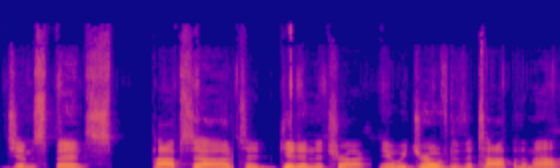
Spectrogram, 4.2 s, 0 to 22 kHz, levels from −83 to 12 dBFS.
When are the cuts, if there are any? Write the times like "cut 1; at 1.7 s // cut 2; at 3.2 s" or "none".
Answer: cut 1; at 1.8 s // cut 2; at 2.8 s

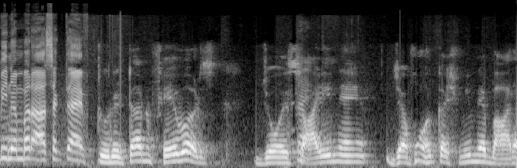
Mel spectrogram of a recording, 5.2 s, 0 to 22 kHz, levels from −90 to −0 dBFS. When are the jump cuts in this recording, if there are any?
cut 1; at 0.9 s

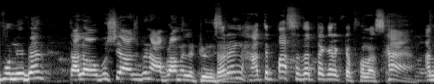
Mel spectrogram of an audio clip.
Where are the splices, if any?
none

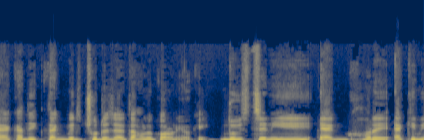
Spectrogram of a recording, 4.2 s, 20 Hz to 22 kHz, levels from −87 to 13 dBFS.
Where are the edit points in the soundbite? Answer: cut 1; at 2.1 s

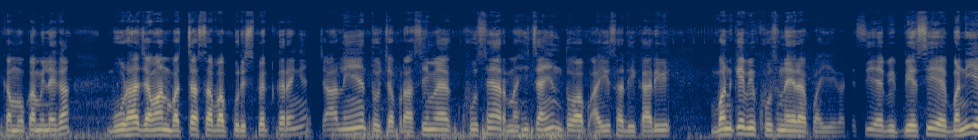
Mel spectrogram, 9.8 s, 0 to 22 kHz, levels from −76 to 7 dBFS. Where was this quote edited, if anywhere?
cut 1; at 3.3 s // cut 2; at 8.6 s

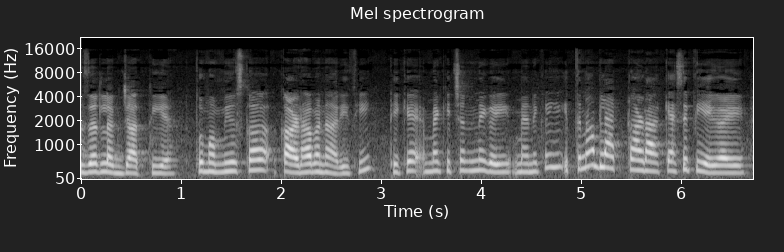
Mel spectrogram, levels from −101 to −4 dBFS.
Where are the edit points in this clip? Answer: cut 1; at 1.0 s

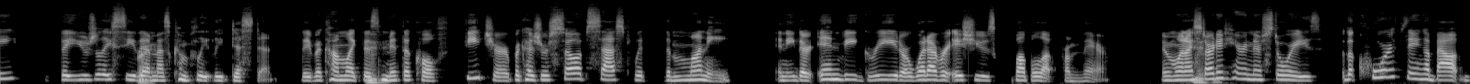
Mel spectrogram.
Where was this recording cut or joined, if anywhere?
none

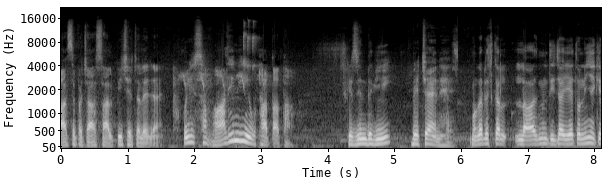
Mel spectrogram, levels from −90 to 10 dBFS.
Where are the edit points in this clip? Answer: cut 1; at 1.6 s // cut 2; at 5.8 s

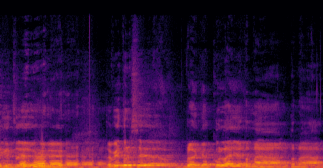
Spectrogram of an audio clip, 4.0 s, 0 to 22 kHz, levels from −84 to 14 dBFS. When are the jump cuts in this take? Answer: none

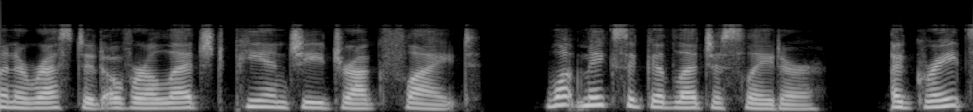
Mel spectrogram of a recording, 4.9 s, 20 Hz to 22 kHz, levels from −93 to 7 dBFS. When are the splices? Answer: cut 1; at 2.5 s

